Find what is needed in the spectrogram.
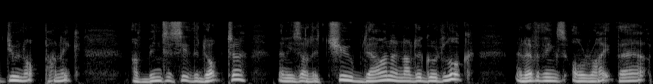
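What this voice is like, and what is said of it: Rusty, strained voice. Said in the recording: “my voice is still rusty ... the vocal cords got strained a little bit over the winter because of all the coughing”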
